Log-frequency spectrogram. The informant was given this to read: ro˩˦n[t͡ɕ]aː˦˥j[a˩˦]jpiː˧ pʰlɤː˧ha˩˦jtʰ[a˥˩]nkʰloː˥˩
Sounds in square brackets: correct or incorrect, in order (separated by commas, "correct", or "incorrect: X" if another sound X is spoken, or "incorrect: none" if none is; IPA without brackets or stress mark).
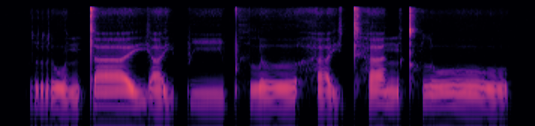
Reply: incorrect: t, correct, correct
